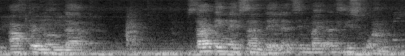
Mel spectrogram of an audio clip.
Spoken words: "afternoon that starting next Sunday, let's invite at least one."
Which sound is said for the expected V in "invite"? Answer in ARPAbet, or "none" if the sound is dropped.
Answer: B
